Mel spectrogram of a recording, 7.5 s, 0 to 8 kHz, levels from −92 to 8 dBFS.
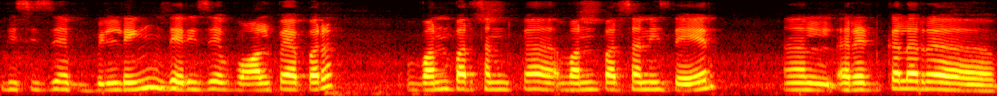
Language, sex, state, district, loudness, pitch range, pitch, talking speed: English, female, Odisha, Nuapada, -16 LUFS, 210-230 Hz, 220 Hz, 150 wpm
